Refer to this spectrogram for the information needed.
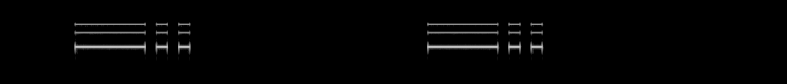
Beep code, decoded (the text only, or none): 1 long, 2 short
